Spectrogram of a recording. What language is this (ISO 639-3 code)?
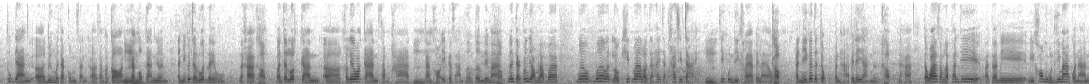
tha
